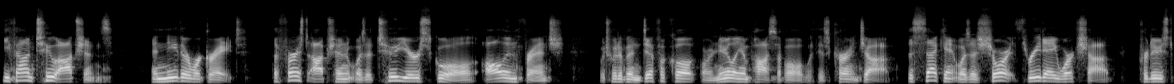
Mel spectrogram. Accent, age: American, 40-59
